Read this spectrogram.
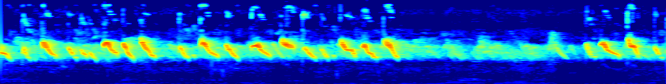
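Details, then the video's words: Colony of Oriental white-eyes singing, played to get birds to open their beaks and sing: busy high-pitched chirping in quick overlapping phrases, easing briefly before another burst of twitters. "Pleci Koloni agar BUKPAR AGAR RAJIN BUNYI"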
